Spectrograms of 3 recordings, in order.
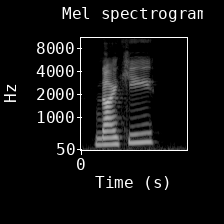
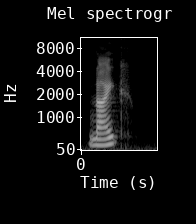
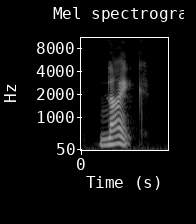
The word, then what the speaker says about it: Nike: Well, let me tell you, the rest of the world, Nike. Nike. It makes sense. I mean, think about like the name Mike. M-I-K-E. We don't say Mikey.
